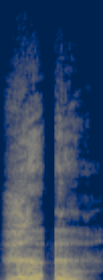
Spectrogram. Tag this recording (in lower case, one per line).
cough
respiratory sounds
human voice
